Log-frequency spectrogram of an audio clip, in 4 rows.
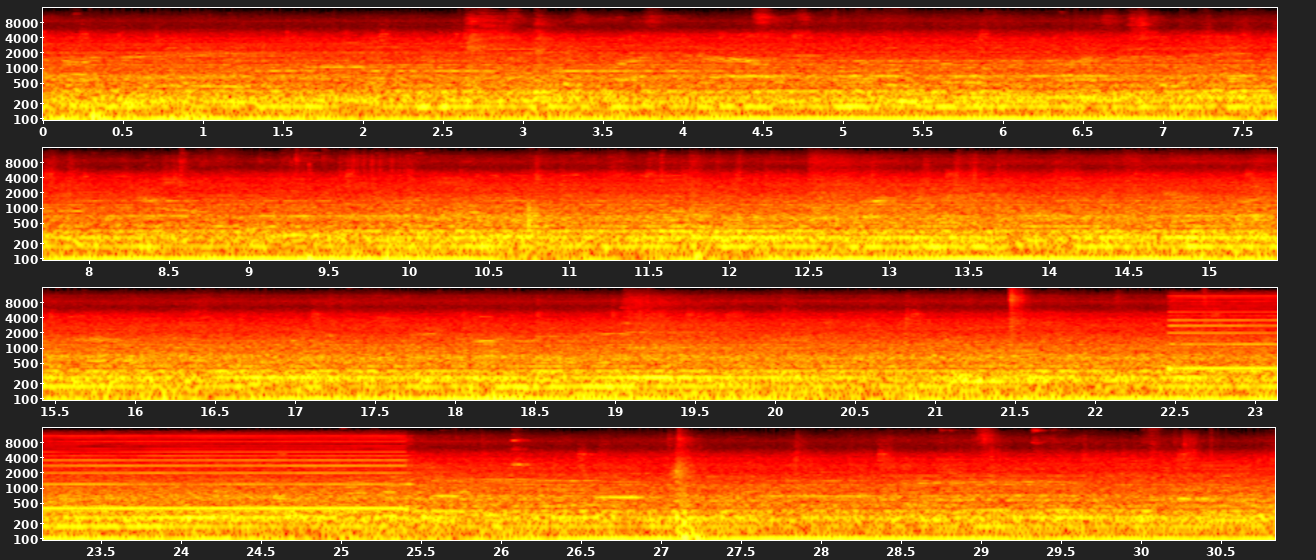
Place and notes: R. Vergueiro - Jardim Vila Mariana, São Paulo - SP, 04101-300, Brasil - São Paulos Subway
Inside the São Paulo subway train, between the Trianon-masp and Cháraca klabin stations. Recorded with TASCAM DR-40 with internal microphones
